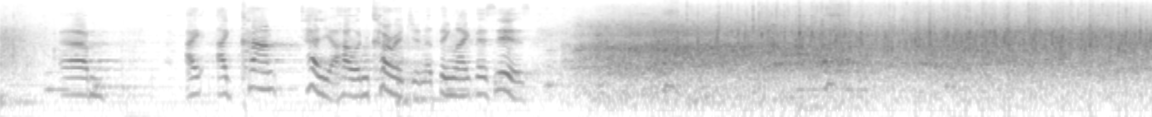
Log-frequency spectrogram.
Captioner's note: crowd laughter and applause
